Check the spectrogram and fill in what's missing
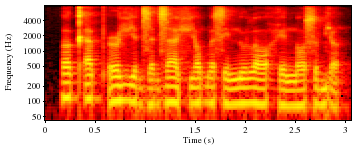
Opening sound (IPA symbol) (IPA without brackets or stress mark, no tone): ʌ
